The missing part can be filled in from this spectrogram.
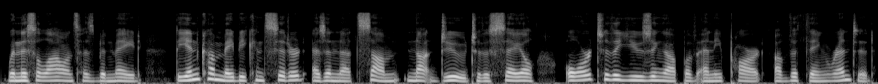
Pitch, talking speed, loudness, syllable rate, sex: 175 Hz, 220 wpm, -18 LUFS, 5.5 syllables/s, female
